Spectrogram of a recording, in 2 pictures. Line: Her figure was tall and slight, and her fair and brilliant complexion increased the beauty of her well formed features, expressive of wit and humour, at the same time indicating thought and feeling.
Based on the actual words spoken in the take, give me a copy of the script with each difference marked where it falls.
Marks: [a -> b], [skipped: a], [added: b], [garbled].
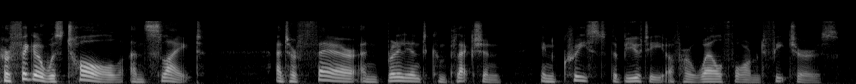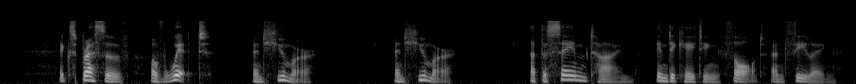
Her figure was tall and slight, and her fair and brilliant complexion increased the beauty of her well formed features, expressive of wit and humour, [added: and humour] at the same time indicating thought and feeling.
